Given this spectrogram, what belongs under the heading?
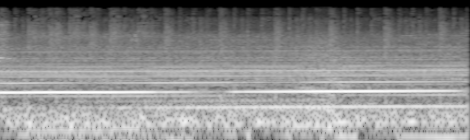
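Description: A Toyota Supra racing in the PSP game Street Supremacy, its engine droning steadily near redline with a rising pitch as it keeps accelerating, loud and alone.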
